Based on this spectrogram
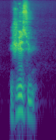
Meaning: Jesus
- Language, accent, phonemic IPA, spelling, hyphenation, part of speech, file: French, France, /ʒe.zy/, Jésus, Jé‧sus, proper noun, LL-Q150 (fra)-Jésus.wav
